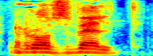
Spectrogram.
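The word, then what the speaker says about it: Rortvedt: No voy a decir Roosevelt porque no es como se pronuncia. Roosevelt.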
